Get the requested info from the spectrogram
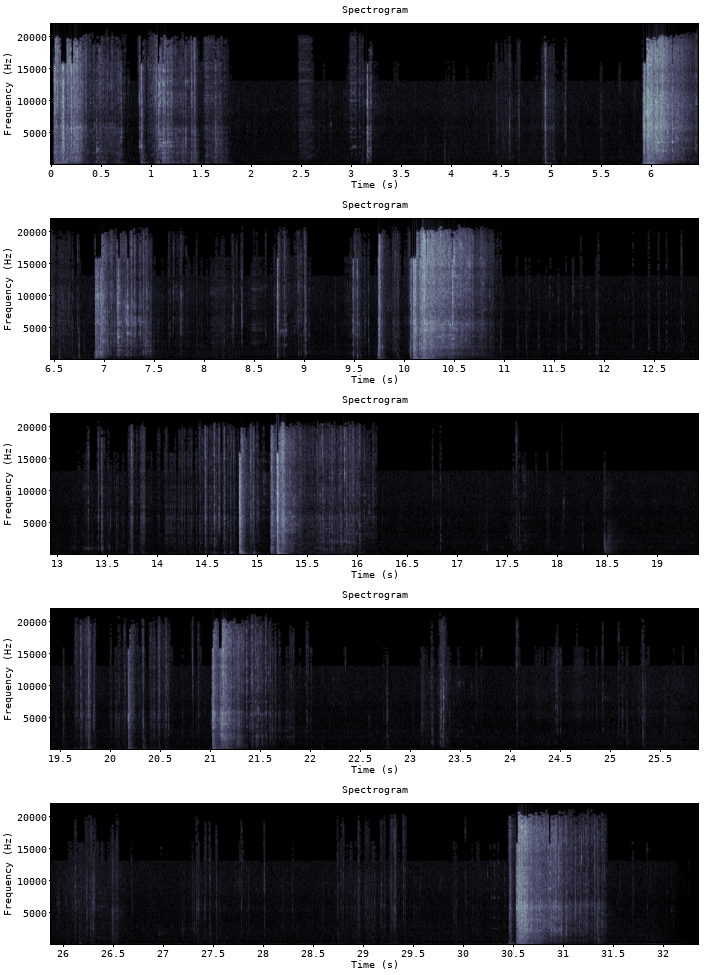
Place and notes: Valici, Rjecina river, Walking on ice
Walking and braking ice - frozen Rjecina river.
